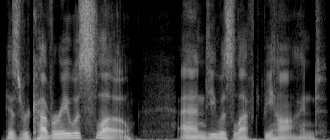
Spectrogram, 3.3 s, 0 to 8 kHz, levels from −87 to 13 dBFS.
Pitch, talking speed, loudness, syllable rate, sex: 110 Hz, 165 wpm, -19 LUFS, 4.7 syllables/s, male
